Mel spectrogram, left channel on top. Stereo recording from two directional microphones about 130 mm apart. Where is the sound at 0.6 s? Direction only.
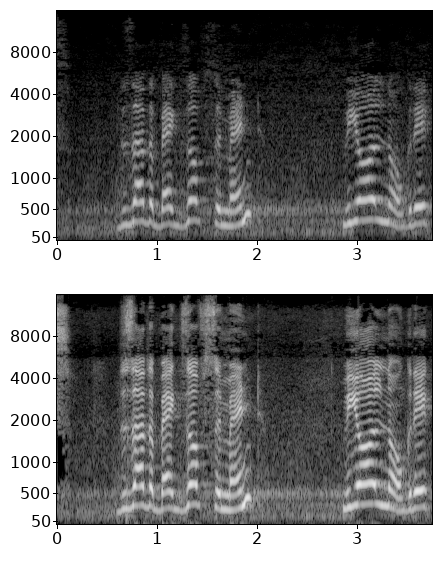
10° right (ahead or behind).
